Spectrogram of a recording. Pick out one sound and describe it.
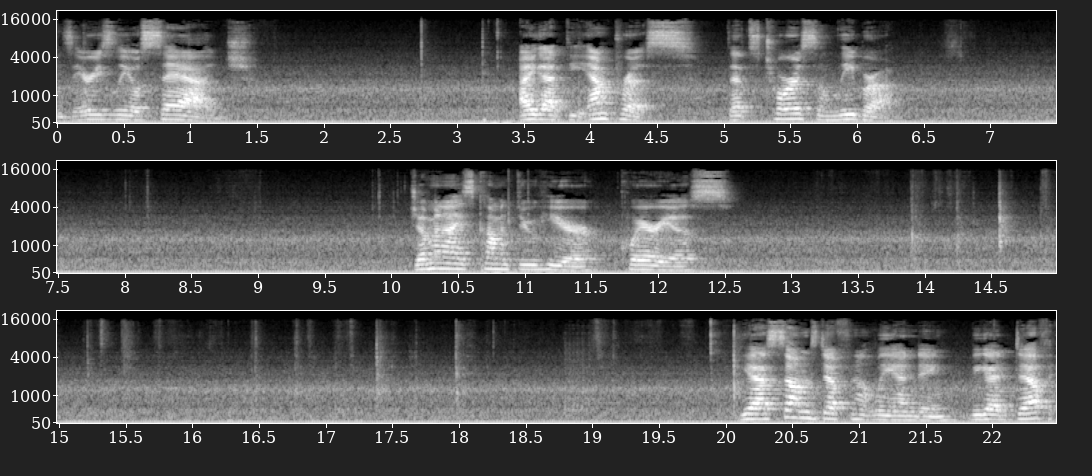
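A middle-aged woman speaks calmly and close by, in short phrases with pauses.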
